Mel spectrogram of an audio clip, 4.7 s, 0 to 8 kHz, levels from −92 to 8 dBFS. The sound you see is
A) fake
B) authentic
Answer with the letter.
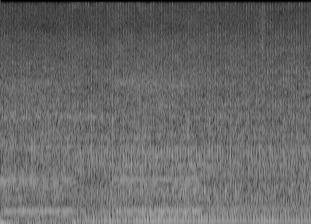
A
